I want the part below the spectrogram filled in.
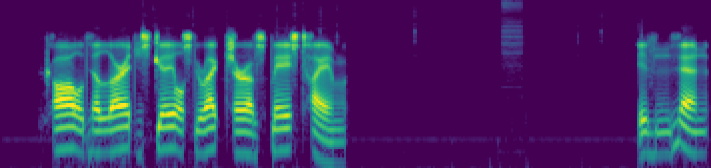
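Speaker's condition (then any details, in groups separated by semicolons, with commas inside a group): ALS, speech-generating device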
